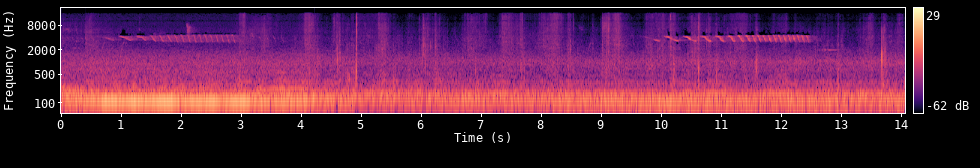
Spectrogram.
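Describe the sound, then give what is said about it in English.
Sharp, scattered tick calls from many field sparrows, ticking at a person, ring out at irregular intervals over a low outdoor rumble, with two brief high, accelerating bird trills. “A lot of field sparrows here, ticking at me.”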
